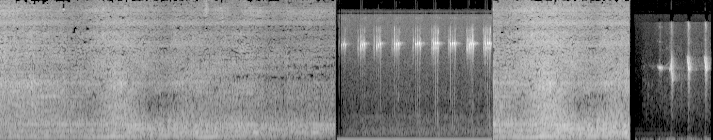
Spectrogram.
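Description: A run of about ten evenly spaced high chirps, roughly three a second, set between stretches of dense noisy background with some low pitched calls; a few short high clicks near the end after a sudden drop to near silence.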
